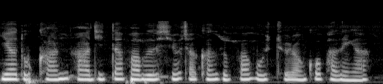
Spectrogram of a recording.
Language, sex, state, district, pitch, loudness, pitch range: Garo, female, Meghalaya, West Garo Hills, 230 Hz, -14 LUFS, 220-240 Hz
